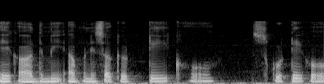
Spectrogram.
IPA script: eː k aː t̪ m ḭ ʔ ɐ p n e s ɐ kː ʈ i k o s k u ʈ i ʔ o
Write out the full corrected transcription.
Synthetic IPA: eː k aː d̪ m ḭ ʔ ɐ p n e s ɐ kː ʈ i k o s k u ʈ i k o

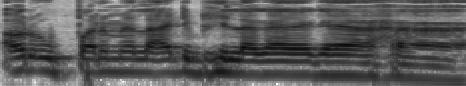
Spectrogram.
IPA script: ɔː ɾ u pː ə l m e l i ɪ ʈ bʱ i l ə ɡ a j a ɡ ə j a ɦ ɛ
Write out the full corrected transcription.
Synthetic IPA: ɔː ɾ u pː ə ɾ m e l a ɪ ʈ bʱ i l ə ɡ a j a ɡ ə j a ɦ ɛ

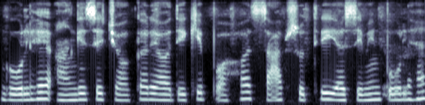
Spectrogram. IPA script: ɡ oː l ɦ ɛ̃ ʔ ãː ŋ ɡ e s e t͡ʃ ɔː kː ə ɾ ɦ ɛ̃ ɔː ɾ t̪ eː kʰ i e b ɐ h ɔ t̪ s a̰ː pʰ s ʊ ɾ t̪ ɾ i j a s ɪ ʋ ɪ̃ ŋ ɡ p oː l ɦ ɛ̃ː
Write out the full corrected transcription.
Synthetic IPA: ɡ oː l ɦ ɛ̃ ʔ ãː ŋ ɡ e s e t͡ʃ ɔː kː ə ɾ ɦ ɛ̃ ɔː ɾ d̪ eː kʰ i e b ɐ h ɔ t̪ s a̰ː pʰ s ʊ t̪ ɾ i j a s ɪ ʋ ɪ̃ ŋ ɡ p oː l ɦ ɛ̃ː

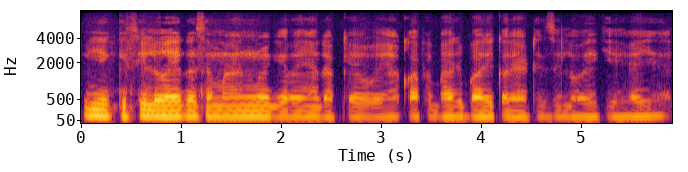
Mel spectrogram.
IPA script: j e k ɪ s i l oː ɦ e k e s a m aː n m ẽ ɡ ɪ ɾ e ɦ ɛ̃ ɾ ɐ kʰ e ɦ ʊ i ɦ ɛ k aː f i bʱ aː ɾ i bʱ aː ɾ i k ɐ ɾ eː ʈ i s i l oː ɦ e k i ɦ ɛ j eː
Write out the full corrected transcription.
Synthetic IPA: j e k ɪ s i l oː ɦ e k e s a m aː n m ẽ ɡ ɪ ɾ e ɦ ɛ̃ ɾ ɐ kʰ e ɦ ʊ e ɦ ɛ k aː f i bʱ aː ɾ i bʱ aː ɾ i k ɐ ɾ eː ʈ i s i l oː ɦ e k i ɦ ɛ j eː

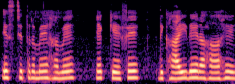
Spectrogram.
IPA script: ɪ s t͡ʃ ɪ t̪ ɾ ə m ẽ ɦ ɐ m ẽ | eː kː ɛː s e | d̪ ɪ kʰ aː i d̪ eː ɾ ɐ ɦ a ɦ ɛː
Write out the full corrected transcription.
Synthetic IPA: ɪ s t͡ʃ ɪ t̪ ɾ ə m ẽ ɦ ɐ m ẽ | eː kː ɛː f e | d̪ ɪ kʰ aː i d̪ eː ɾ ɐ ɦ a ɦ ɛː

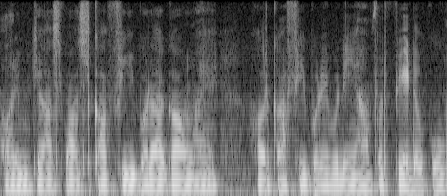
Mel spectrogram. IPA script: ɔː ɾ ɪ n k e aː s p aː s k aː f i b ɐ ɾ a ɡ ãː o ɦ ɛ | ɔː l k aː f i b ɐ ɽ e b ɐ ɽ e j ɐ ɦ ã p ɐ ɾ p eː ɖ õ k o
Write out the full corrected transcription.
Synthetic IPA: ɔː ɾ ɪ n k e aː s p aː s k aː f i b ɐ ɽ a ɡ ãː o ɦ ɛ | ɔː ɾ k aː f i b ɐ ɽ e b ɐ ɽ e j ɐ ɦ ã p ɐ ɾ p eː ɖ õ k o

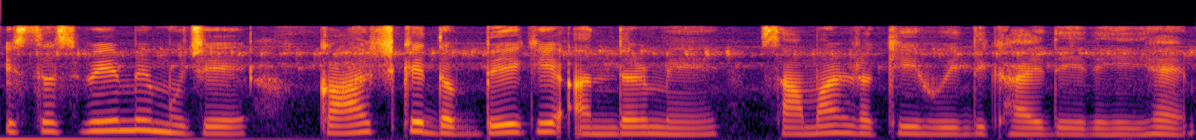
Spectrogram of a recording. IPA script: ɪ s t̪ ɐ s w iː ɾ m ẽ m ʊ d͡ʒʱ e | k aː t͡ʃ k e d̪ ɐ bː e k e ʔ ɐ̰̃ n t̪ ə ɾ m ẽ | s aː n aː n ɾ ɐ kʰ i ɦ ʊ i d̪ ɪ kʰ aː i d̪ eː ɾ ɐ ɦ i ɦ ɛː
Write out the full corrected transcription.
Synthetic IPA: ɪ s t̪ ɐ s w iː ɾ m ẽ m ʊ d͡ʒʱ e | k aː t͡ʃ k e d̪ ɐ bː e k e ʔ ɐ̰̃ n d̪ ə ɾ m ẽ | s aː m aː n ɾ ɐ kʰ i ɦ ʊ i d̪ ɪ kʰ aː i d̪ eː ɾ ɐ ɦ i ɦ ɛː

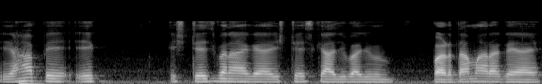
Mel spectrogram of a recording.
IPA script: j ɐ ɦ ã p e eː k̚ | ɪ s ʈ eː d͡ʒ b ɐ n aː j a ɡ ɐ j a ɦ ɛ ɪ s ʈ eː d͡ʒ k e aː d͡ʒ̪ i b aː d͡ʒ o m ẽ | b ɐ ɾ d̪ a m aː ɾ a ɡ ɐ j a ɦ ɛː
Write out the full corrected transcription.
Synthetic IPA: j ɐ ɦ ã p e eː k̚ | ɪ s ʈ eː d͡ʒ b ɐ n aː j a ɡ ɐ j a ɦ ɛ ɪ s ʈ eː d͡ʒ k e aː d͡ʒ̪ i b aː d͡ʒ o m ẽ | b ɐ ɾ d̪ a m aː ɾ a ɡ ɐ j a ɦ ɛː

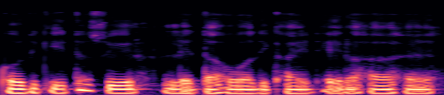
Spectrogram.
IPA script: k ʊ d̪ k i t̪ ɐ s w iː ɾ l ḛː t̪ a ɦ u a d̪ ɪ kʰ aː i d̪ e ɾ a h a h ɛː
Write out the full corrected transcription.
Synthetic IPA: k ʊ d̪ k i t̪ ɐ s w iː ɾ l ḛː t̪ a ɦ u a d̪ ɪ kʰ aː i d̪ e ɾ ɐ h a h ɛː

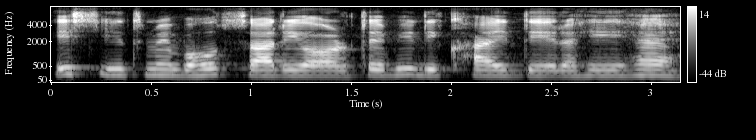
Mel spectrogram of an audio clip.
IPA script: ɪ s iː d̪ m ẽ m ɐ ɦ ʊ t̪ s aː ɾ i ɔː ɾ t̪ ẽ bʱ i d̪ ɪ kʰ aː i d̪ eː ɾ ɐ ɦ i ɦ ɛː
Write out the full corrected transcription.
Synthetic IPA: ɪ s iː t̪ m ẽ b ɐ ɦ ʊ t̪ s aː ɾ i ɔː ɾ t̪ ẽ bʱ i d̪ ɪ kʰ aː i d̪ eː ɾ ɐ ɦ i ɦ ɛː

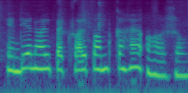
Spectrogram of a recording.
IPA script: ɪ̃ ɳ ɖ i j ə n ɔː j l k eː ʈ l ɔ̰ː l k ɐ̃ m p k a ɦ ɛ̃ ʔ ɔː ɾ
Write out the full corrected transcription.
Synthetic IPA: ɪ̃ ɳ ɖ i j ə n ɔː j l p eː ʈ ɾ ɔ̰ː l p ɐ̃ m p k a ɦ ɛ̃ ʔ ɔː ɾ

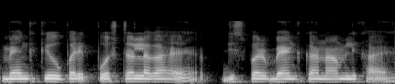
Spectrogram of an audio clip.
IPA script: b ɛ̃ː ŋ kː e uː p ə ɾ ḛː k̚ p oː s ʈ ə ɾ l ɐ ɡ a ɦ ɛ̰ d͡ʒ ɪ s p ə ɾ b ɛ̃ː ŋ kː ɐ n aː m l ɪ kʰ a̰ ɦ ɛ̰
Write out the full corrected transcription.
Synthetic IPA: b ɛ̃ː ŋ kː e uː p ə ɾ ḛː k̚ p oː s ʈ ə ɾ l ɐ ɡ a ɦ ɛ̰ d͡ʒ ɪ s p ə ɾ b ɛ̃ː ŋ kː a n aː m l ɪ kʰ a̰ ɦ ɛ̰

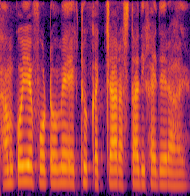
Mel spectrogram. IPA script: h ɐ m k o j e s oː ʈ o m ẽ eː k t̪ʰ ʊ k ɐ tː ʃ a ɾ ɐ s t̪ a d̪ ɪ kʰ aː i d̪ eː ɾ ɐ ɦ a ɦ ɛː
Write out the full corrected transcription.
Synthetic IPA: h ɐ m k o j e f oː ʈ o m ẽ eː k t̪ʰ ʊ k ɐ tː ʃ a ɾ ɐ s t̪ a d̪ ɪ kʰ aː i d̪ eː ɾ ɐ ɦ a ɦ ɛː

